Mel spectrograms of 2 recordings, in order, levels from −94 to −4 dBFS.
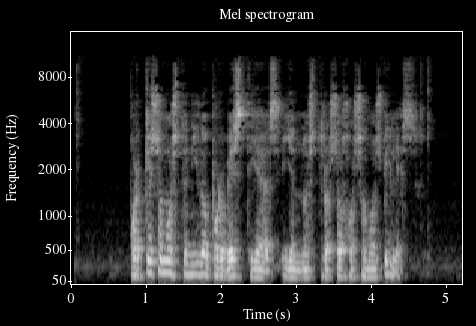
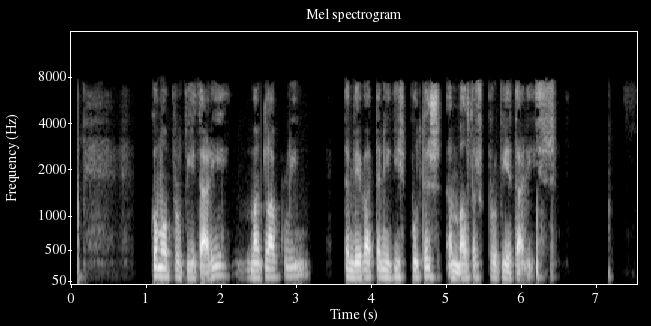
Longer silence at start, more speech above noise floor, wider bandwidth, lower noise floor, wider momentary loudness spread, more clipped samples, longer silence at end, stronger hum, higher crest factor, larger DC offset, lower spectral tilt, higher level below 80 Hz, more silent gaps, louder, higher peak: first, 0.8 s vs 0.05 s; first, 42 dB vs 35 dB; first, 11 kHz vs 8 kHz; first, -67 dBFS vs -54 dBFS; about the same, 10 LU vs 11 LU; neither; second, 0.65 s vs 1.15 s; neither; about the same, 18 dB vs 18 dB; neither; about the same, -5.5 dB/octave vs -5.5 dB/octave; second, -66 dBFS vs -52 dBFS; second, none vs 0.86-1.06 s, 3.20-3.39 s, 3.48-3.63 s, 4.94-4.98 s, 5.50-5.55 s; second, -25 LUFS vs -19 LUFS; second, -6 dBFS vs -2 dBFS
